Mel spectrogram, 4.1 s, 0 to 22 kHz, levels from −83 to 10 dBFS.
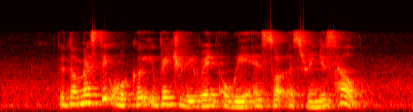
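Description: A speech clip with clock slip clicks running almost the whole way through, from about 0.12 s to 4.13 s. There's a faint, regular tick roughly every 30 ms, so with well over a hundred of them it blurs into a soft rattle, most obvious on the louder, sustained stretches of voice. Each one is a single sample dropped or repeated, which likely comes from two devices running on independent clocks about 0.1 percent apart.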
